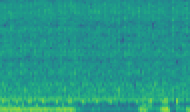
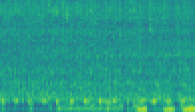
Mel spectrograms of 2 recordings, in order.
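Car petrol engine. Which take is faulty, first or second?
first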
